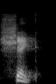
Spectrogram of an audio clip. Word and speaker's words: Shike: Dude, Shike, pronounced shake.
